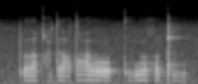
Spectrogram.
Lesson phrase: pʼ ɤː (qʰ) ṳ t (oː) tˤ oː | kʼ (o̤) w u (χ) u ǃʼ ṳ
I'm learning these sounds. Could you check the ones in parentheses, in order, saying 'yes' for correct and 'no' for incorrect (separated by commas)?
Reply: yes, no, no, yes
